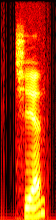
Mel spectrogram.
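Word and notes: qian: tone 2

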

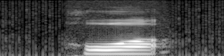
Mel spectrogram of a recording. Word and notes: huo1: chinese

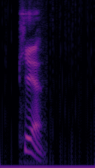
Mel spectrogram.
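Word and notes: tian: tone 4

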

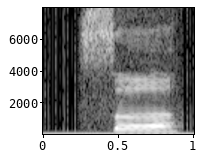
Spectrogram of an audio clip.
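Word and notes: se: tone 1

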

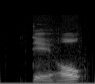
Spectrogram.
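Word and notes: diu: tone 3

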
